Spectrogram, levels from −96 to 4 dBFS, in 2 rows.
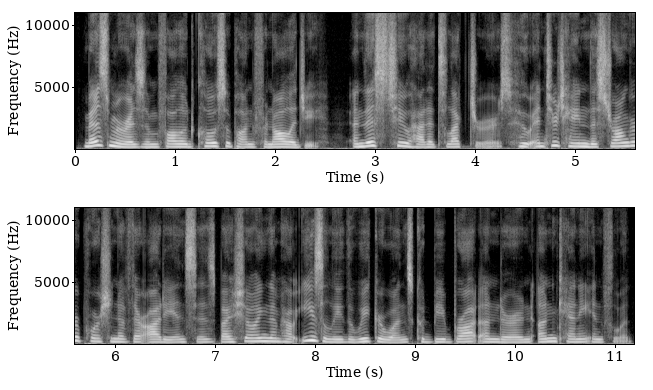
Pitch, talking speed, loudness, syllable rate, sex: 230 Hz, 180 wpm, -17 LUFS, 5.7 syllables/s, female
